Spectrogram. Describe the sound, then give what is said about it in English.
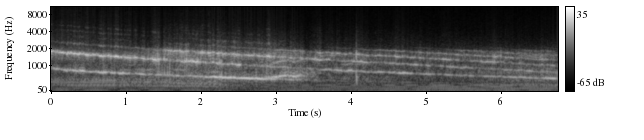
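A loud ambulance siren wails as the ambulance comes up, its sustained tone gliding slowly downward in pitch over several seconds, with a low engine rumble underneath and no one speaking. “The ambulance is just coming up here. I can't hear anything you say.”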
